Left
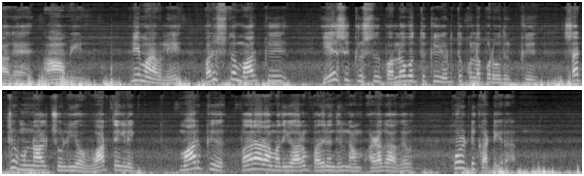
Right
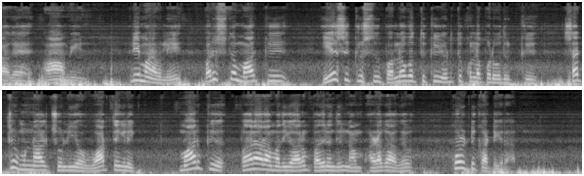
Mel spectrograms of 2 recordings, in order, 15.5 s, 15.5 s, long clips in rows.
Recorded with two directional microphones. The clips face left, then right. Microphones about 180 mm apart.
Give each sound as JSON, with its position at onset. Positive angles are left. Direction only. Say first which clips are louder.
{"t": 0.0, "sound": "speech", "louder": "right 3 dB", "side_deg": -25}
